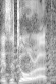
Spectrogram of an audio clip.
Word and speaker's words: Isadora: I'm here with Isadora. Is that how it's properly pronounced? Correct. Isadora. Isadora.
